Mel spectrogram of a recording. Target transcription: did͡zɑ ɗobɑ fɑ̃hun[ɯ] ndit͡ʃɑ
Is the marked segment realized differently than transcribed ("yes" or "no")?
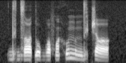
no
